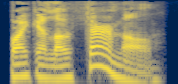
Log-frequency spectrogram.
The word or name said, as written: poikilothermal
